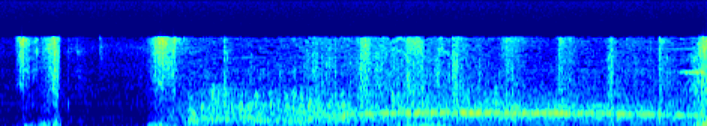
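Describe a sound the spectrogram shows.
Footsteps crunch on sand outdoors.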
